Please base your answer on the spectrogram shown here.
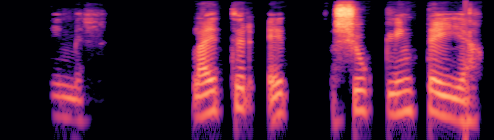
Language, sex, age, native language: Icelandic, female, 8, Icelandic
